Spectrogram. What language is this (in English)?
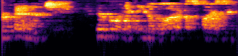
Swahili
